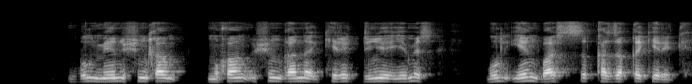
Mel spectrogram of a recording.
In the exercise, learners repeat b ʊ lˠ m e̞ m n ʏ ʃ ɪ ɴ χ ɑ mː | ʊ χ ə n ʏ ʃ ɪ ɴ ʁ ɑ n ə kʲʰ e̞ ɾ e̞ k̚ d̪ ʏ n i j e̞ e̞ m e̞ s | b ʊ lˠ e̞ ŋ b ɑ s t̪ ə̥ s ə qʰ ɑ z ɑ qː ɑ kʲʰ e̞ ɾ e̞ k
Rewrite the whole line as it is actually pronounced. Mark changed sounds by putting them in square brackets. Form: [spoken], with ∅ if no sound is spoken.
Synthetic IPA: b ʊ lˠ m e̞ [∅] n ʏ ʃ ɪ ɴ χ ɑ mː | ʊ χ [ɑ] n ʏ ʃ ɪ ɴ ʁ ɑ n [ɑ] kʲʰ e̞ ɾ e̞ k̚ d̪ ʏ n i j e̞ e̞ m e̞ s | b ʊ lˠ e̞ ŋ b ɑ s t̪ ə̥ s ə qʰ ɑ z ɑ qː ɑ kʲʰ e̞ ɾ e̞ k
